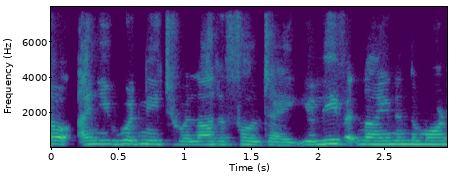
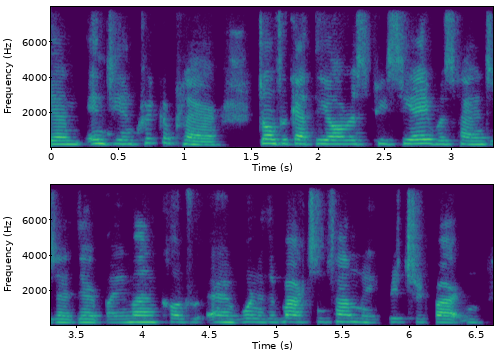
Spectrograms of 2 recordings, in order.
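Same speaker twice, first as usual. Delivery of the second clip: usual speaking voice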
